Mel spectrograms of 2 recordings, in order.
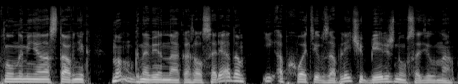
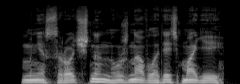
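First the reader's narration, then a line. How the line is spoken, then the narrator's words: Mumbled excuse. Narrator (Russian): промямлил в свое оправдание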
